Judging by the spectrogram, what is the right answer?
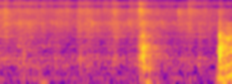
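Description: Onions frying in a pan give a steady, soft sizzle with faint crackles and a couple of sharper pops near the end, with no talking.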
